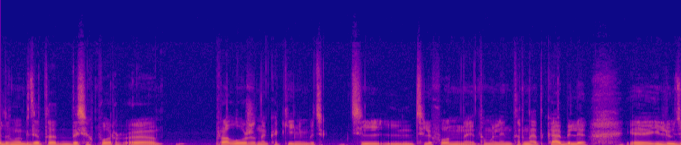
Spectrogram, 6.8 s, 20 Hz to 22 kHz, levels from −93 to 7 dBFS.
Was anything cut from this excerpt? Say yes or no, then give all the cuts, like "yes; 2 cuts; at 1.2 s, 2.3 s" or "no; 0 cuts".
no; 0 cuts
